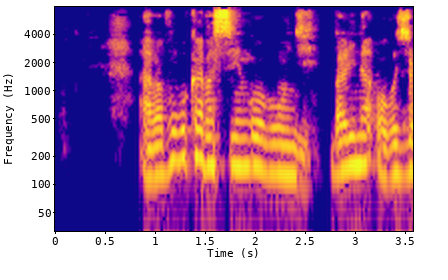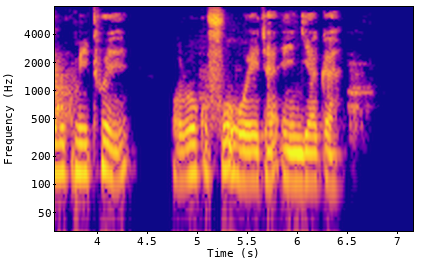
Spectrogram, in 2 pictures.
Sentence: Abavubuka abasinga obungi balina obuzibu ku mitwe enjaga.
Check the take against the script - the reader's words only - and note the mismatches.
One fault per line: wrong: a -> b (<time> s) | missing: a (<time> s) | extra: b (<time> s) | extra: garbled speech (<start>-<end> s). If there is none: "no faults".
extra: olw'okufuuweeta (4.8 s)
